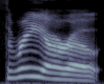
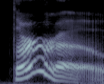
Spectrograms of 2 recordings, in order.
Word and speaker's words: Thoreau: last name because while we all say three o today, right? Stress on the second syllable. Contemporaries in 19th century New England would have said it more like thorough or even thorough.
